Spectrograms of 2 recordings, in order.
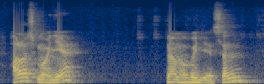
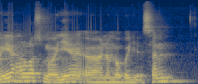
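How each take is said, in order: First: The gaps are left as silent pauses. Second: The gaps are filled with filler sounds like uh. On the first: The speaker calls it right. "E-nya lo ganti jadi kekosongan aja, keheningan aja" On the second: The speaker calls it wrong. "yang awal gue sering kayak gini"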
